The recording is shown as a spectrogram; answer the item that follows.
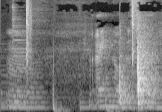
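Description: Background acoustic guitar music, with a clatter about one and a half seconds in as the juice jug is set down on the counter.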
